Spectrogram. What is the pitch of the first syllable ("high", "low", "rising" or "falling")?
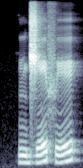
rising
